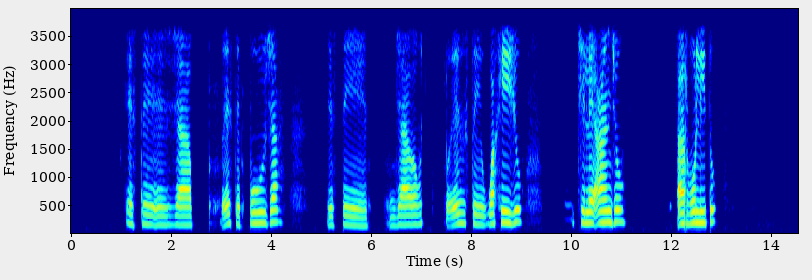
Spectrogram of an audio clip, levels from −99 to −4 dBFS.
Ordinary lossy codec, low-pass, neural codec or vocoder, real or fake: none; 3.6 kHz; none; real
